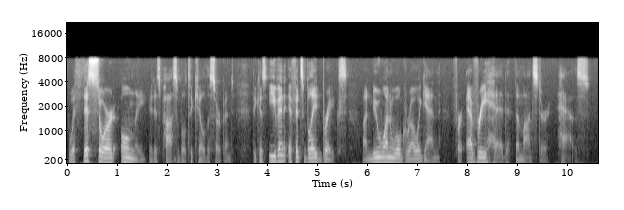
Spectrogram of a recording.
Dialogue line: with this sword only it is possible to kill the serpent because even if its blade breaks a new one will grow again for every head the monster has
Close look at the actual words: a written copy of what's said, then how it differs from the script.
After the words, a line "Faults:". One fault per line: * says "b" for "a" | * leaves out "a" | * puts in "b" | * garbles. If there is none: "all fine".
with this sword only it is possible to kill the serpent because even if its blade breaks a new one will grow again for every head the monster has
Faults:
all fine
